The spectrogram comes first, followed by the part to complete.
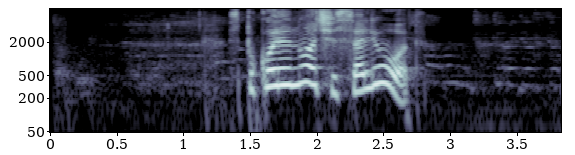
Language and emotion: Russian, positive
